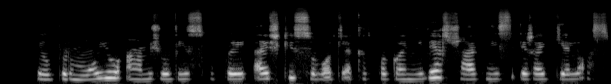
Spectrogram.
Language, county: Lithuanian, Alytus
